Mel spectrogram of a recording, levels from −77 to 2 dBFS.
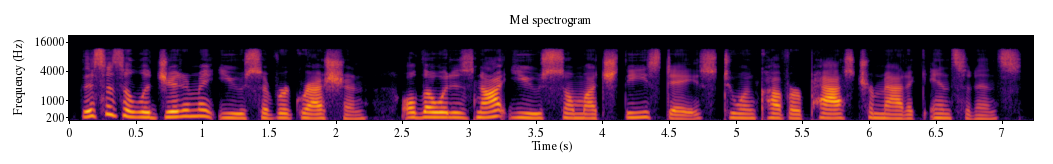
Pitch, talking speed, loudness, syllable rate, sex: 205 Hz, 175 wpm, -19 LUFS, 5.4 syllables/s, female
